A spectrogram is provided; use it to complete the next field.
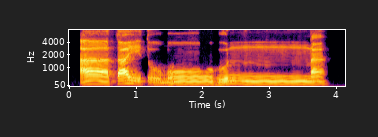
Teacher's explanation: Mim domah wawu sukun juga mat tobi'i panjang dua harokat. Nun tasdid dibaca gunnah atau mendengung ditahan dua harokat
